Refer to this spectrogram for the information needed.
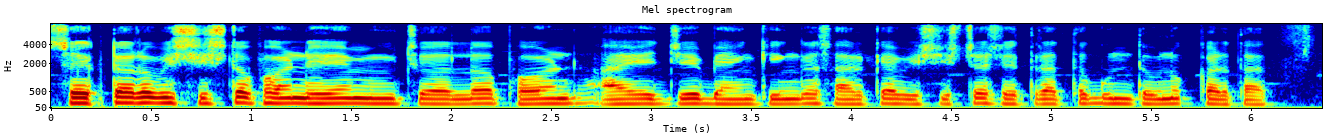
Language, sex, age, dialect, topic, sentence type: Marathi, male, 51-55, Varhadi, banking, statement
